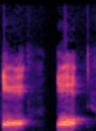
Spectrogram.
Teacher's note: ठीक है, इसमें इतनी एफर्ट करने की जरूरत भी नहीं होती, ता सीधा सा निकल आता है। लेकिन तौ के लिए हमें जुबान की जड़ ऊपर उठानी होती है, मुंह पूरा भरना होता है। ये देखिए जुबान का दरमियान भी ऊपर तालू से लग रहा है, जुबान की जड़ भी ऊपर को उठी हुई है, भरा हुआ है मुंह, सारा का सारा मुंह भरा हुआ है, भरी हुई एक आवाज निकलेगी जो कि हो गया तौ।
